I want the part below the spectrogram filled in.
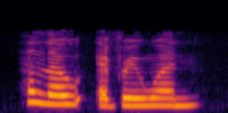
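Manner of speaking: robot voice. Acted. Roz the robot speaks.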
